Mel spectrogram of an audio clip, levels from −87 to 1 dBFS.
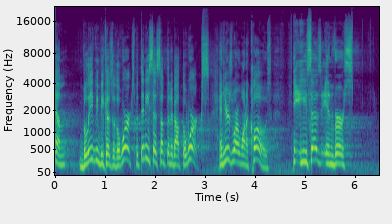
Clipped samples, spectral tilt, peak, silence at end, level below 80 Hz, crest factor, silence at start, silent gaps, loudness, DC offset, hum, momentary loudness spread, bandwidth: under 0.1%; -4.5 dB/octave; 0 dBFS; 0.55 s; -54 dBFS; 18 dB; 0 s; none; -17 LUFS; under 0.1%; none; 10 LU; 18.5 kHz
